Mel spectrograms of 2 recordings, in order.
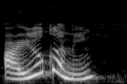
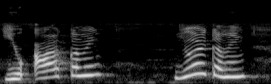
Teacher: In English, we often use a rising tone. At the end of the question, Are you coming? This is different from the falling tone we use for a statement.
